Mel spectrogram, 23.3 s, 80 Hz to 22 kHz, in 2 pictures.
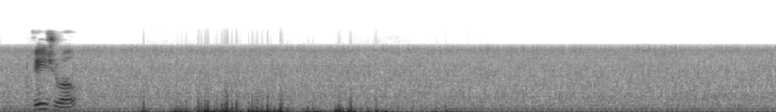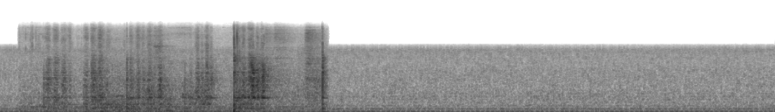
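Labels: A soft background noise continues. At the start, someone says "Visual." After that, about 2 seconds in, wind can be heard. Next, about 12 seconds in, writing is audible.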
